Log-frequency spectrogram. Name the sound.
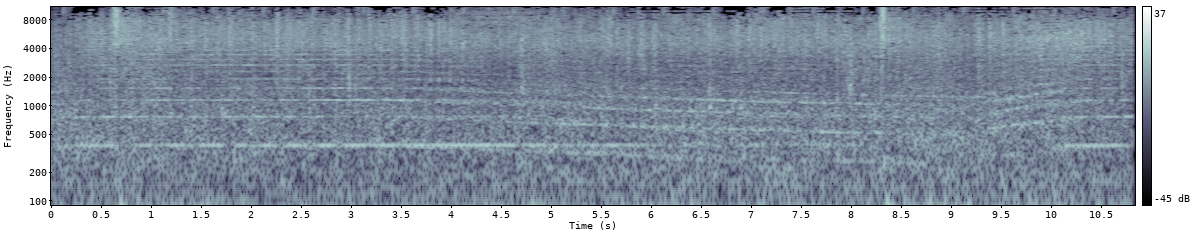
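air raid sirens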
